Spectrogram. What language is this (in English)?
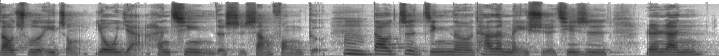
Chinese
